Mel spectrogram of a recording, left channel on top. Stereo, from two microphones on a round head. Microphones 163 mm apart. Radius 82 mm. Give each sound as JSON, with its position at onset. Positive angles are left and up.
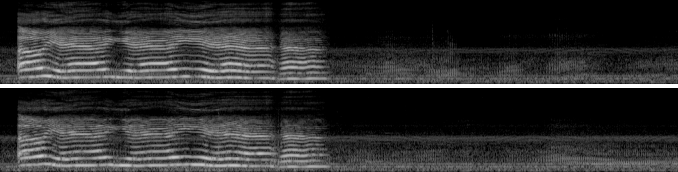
{"t": 0.2, "sound": "singing", "side_deg": 30, "distance_m": 1.2}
